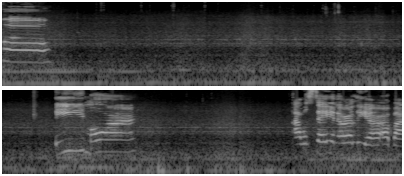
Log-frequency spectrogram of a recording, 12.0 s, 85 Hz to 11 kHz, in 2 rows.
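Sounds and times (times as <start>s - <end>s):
car engine hum: 0.0s - 12.0s.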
